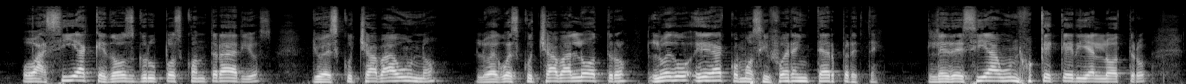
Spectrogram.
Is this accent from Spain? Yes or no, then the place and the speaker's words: no; Guerrero, Mexico; born there; now in Mexico City, Mexico; yo nací en Guerrero, que es una sociedad muy violenta, donde la gente prefiere morirse a balazos que de hambre. Y eso lo viví desde niño. Después me vine a la Ciudad de México, volví a la Universidad de Guerrero a dar clase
